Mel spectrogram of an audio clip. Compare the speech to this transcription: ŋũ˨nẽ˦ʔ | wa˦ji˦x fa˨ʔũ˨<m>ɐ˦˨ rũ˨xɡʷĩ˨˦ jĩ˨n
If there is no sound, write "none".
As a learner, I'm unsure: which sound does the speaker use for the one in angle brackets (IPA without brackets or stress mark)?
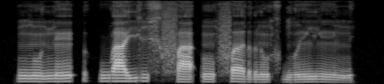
f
